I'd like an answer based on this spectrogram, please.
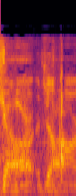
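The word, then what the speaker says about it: Dzhokhar: I believe it is pronounced Jahar. Right? Is that Jahar?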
